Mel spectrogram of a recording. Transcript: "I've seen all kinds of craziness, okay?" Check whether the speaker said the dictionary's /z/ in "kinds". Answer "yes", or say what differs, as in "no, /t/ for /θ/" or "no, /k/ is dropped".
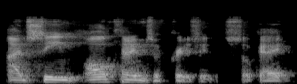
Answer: yes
